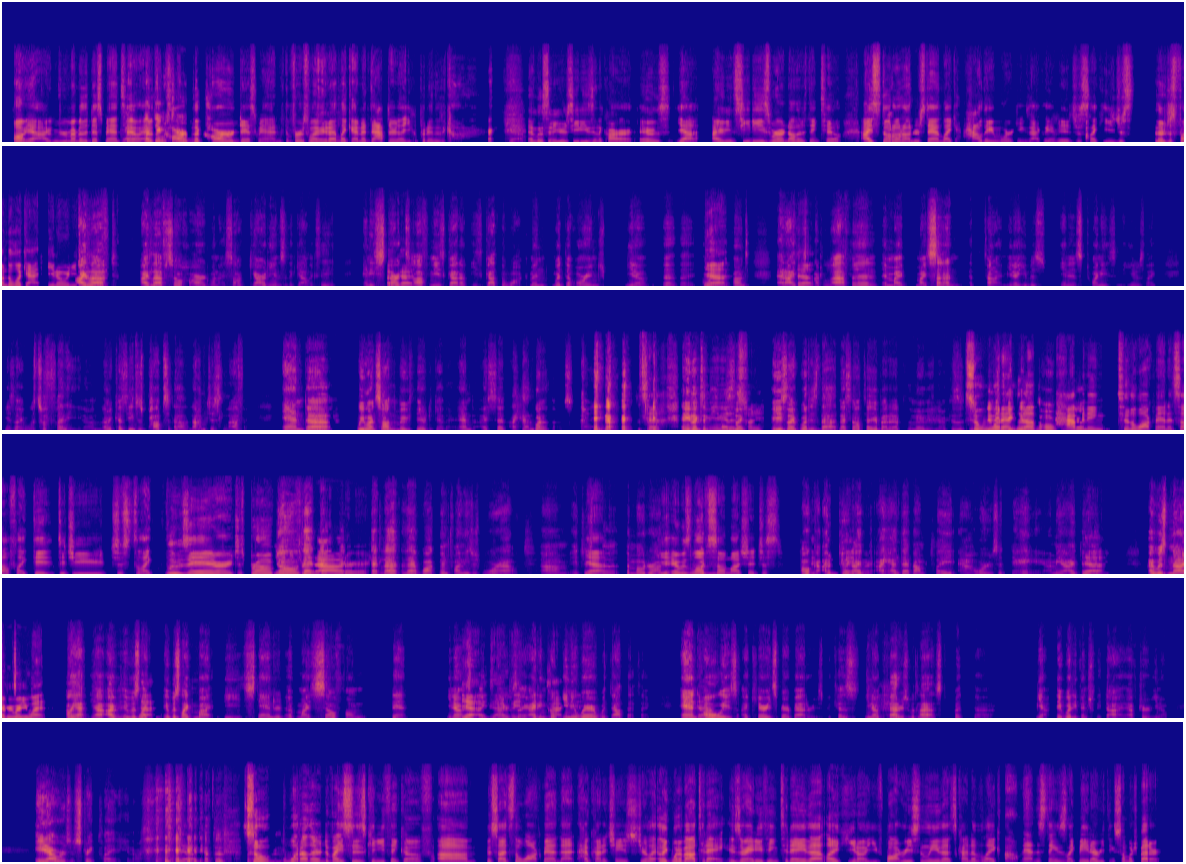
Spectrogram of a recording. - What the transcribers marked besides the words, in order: laughing while speaking: "the car"; laughing while speaking: "on"; laughing while speaking: "You know, it's like"; chuckle; other background noise; chuckle; laugh; laughing while speaking: "it'd"; unintelligible speech
- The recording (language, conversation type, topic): English, unstructured, What’s a technology choice you made that changed how you spend your time?
- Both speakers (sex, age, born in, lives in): male, 45-49, United States, United States; male, 60-64, United States, United States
